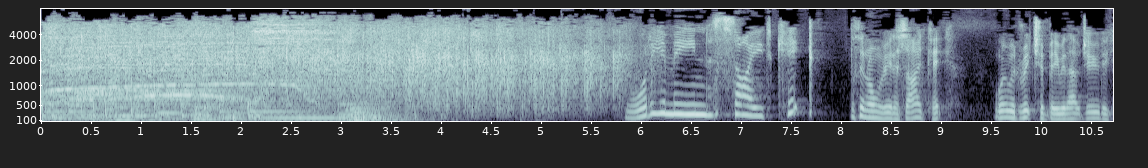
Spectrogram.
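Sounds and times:
studio audience applause and yells greeting a sidekick at a comedy show: 0:00.0 - 0:05.7
speech: 0:06.0 - 0:10.7.

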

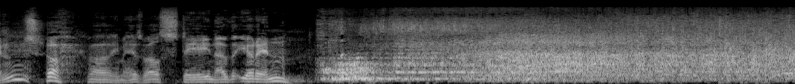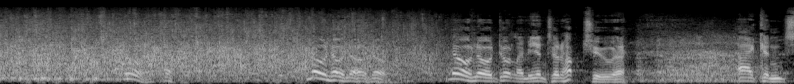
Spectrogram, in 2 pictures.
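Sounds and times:
speech: 0:00.0 - 0:04.2, 0:09.2 - 0:09.9, 0:11.1 - 0:14.5, 0:15.3 - 0:15.8
vintage toilet flush: 0:03.2 - 0:10.8
laughter: 0:04.4 - 0:12.2, 0:13.9 - 0:15.8.

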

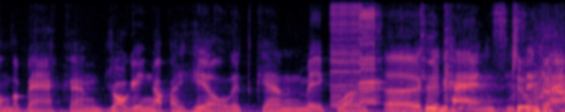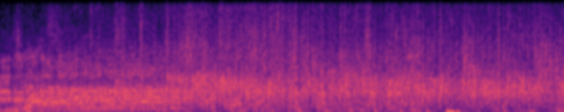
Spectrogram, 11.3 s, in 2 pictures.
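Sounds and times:
speech: 0:00.0 - 0:07.1
laughter: 0:04.2 - 0:11.2
studio audience clapping: 0:06.2 - 0:11.2.

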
